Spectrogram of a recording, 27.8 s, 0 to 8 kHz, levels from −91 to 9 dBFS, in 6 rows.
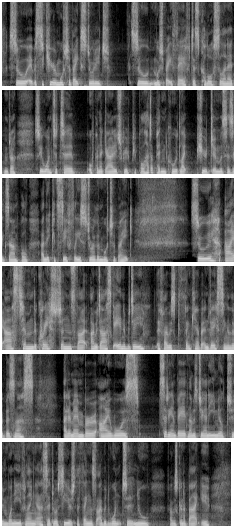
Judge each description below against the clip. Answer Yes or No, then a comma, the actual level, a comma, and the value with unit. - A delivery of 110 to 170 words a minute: No, fast, 205 wpm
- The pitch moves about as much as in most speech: No, narrow, 2.3 semitones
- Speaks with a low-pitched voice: No, medium, 150 Hz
